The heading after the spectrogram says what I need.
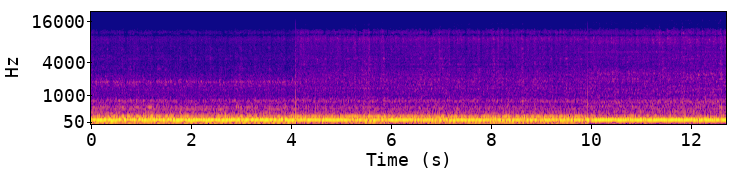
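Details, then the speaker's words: Deep lumpy V8 idle warming up, just above 140 degrees, battery disconnected, after installing a 200-degree in-coolant fan switch; speed shifts slightly a couple of times instead of holding steady, mild idle hunting. "i have the battery disconnected and it's kind of been chasing idle a little bit but still sounds pretty good"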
